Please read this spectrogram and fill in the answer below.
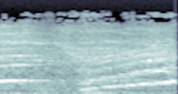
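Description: Wailing alarm siren of a dark ride's show effects, sounding the ship's emergency. Its pitch sinks slightly, then rises steadily again from about a second in.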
